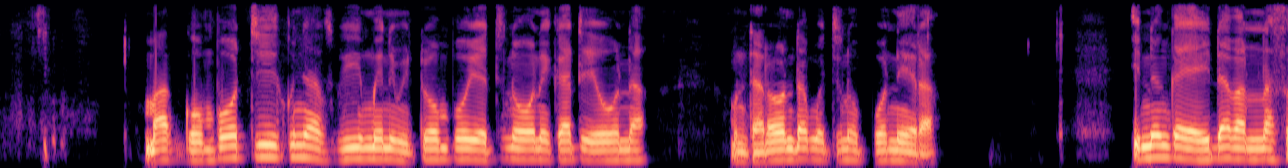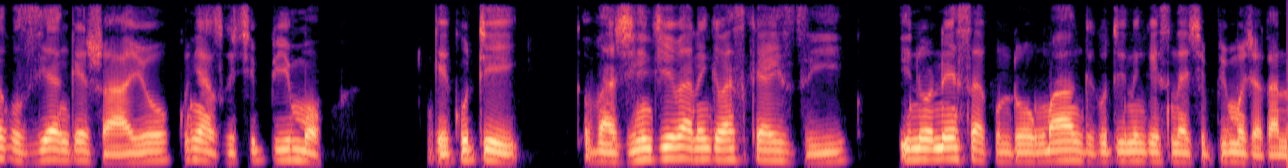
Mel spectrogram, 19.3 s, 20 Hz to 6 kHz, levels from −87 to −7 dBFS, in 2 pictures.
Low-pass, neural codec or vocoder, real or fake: 5.4 kHz; none; real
